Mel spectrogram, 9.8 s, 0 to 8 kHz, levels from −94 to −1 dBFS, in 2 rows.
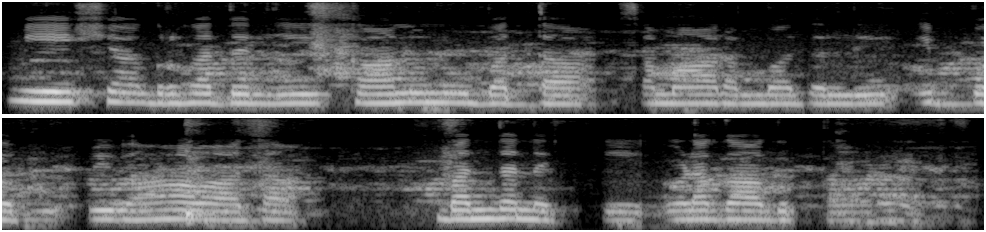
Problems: constant background noise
